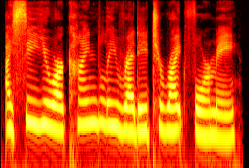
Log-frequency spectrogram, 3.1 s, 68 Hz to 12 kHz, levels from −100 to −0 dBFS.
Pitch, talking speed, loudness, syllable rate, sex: 225 Hz, 190 wpm, -19 LUFS, 4.8 syllables/s, female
